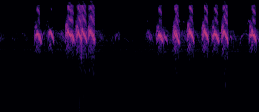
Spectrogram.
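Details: At the Dunrovin osprey nest with a live golden fish for breakfast, an osprey gives a quick burst of chirps, pauses, then a steady run of about eight evenly spaced sharp notes.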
